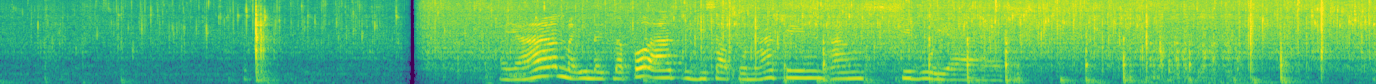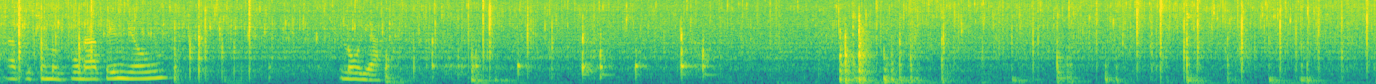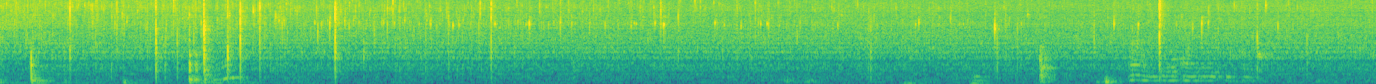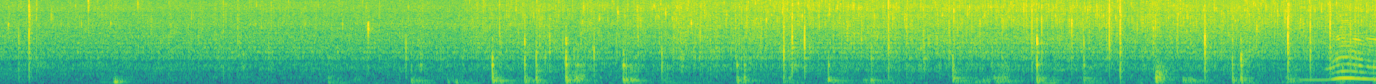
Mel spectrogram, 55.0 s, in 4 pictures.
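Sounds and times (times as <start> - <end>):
food sizzling in hot oil: 0.0 - 55.0
wooden spatula scraping a wok: 7.0 - 14.7, 17.6 - 21.0, 44.6 - 54.3.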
